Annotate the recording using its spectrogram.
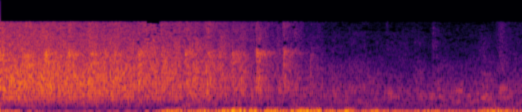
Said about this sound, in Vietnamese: Hãy dành một tràng vỗ tay thật lớn để chúng ta làm quen nhau.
